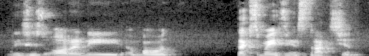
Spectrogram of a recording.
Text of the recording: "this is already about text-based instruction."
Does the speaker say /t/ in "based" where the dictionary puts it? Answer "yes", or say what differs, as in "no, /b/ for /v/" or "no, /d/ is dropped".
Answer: no, /t/ is dropped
